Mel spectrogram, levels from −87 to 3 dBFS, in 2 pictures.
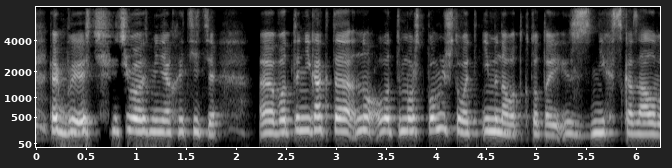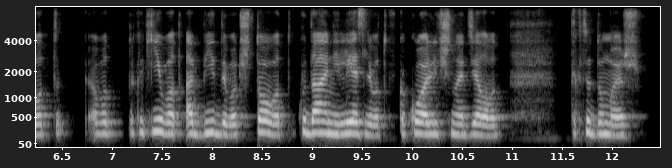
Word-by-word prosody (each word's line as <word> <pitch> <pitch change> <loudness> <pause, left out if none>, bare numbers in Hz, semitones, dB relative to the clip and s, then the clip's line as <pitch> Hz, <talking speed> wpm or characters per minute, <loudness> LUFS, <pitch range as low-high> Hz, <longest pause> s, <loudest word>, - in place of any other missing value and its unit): Как 240 -4 +7
бы 220 -2 +5
ч 235 - -6
чего 245 0 +5
вы - - +6
от 230 - -2
меня 225 -1 +1
хотите? 225 -5 -5 0.4
Э, 210 +2 +3
вот 225 +3 0
они 245 0 +3
как-то, 250 -3 +4
ну 250 +1 +1
вот, 240 0 +2
может, 240 +1 +1
помнишь, 260 +3 +2
что 255 -2 -1
вот 205 0 -2
именно 230 -4 +3
вот 180 0 -3
кто-то 185 +1 -5
из 185 0 -3
них 210 +1 -1
сказал, 195 -1 0
вот 180 +1 -6 0.3
вот 200 0 -8
какие 220 +2 -2
вот 190 -2 -3
обиды, 195 0 -1
вот 175 +1 -3
что, 205 +5 0
вот 180 0 -5
куда 215 -1 +1
они 200 -3 0
лезли, 195 -1 +2
вот 170 0 -6
в 170 0 -23
какое 200 -2 +1
личное 195 -1 -4
дело, 175 -1 +1
вот 165 +1 -7 0.6
как - - -15
ты 220 - 0
думаешь? 190 - -3
205 Hz, 210 wpm, -22 LUFS, 185-230 Hz, 0.6 s, Как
